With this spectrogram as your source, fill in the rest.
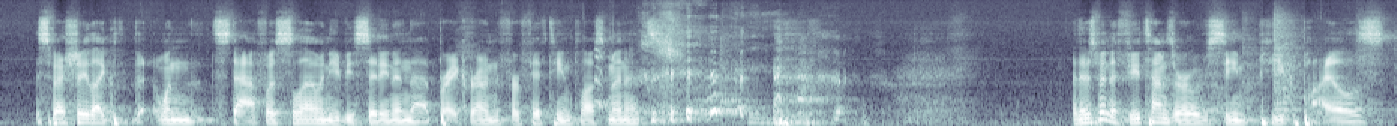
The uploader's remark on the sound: Live at Belvidere Cinema! LIVE from the Belvidere Cinema Gallery as a part of their Six Flags Great America meetup!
